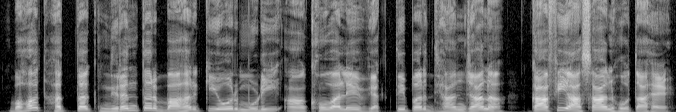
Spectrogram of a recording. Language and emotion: Hindi, neutral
